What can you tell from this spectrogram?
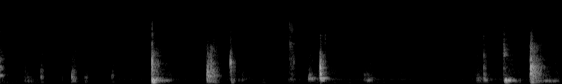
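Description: Wooden bass-tube cabinet being handled and worked with adhesive, giving several irregular knocks and taps of wood on wood and on the floor.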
